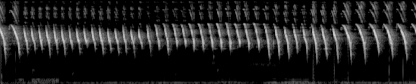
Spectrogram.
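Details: Canary singing fast, sharp descending chirp notes repeated several times a second in an unbroken rattling series, the bird used as a bait song for non-singing canaries; clean and loud with no other sounds.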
